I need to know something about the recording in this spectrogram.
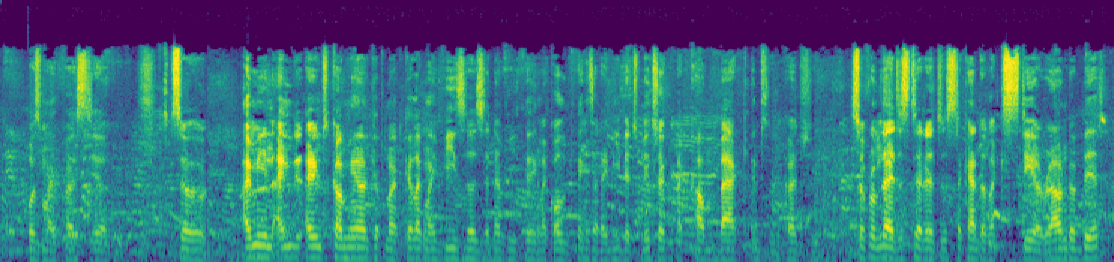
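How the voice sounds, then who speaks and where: Young man from Kenya, Swahili and English, flat delivery, restarts, crowd noise. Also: lowish voice, fast. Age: young adult. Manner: rambling, restarts and likes. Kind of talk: casual interview answer. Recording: busy crowd behind.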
